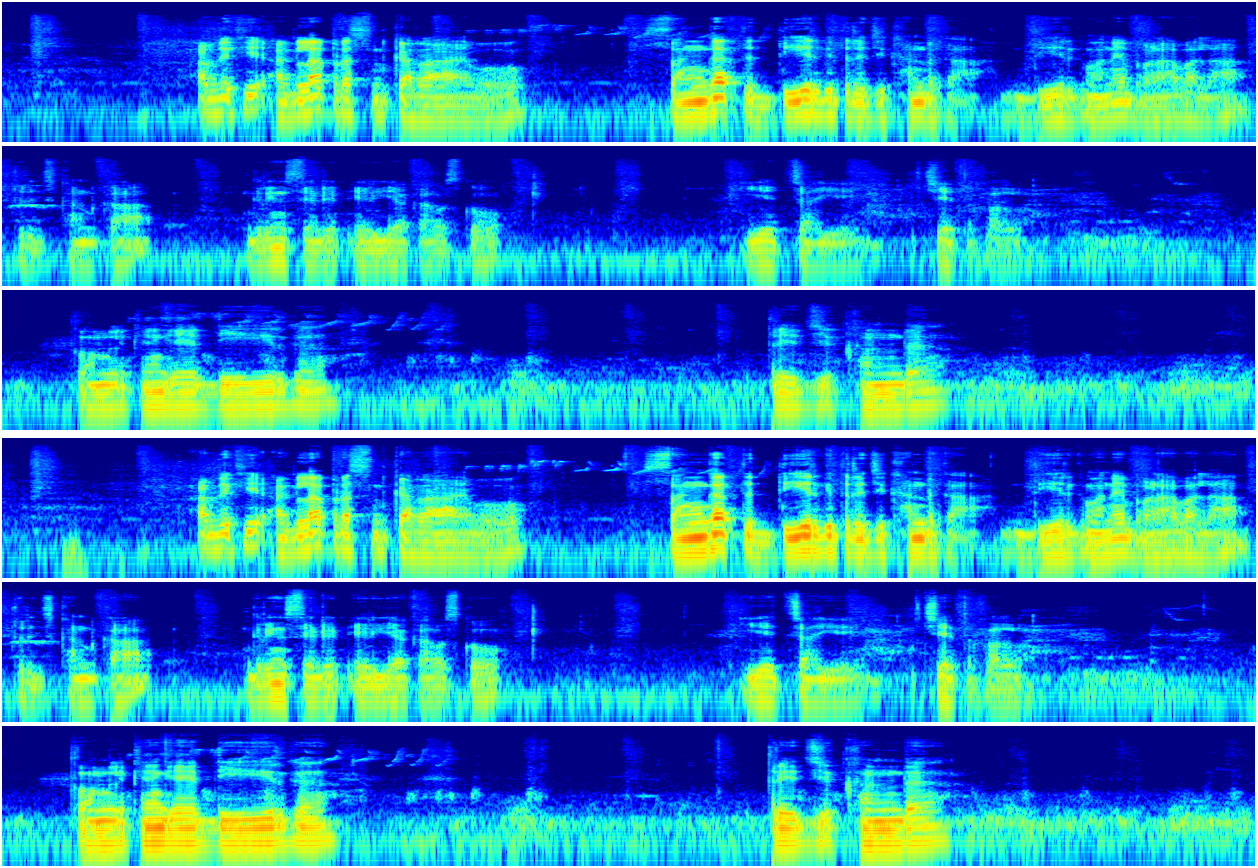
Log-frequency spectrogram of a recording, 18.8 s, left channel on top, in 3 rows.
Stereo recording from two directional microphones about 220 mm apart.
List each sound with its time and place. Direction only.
0.9 s speech: 30° right (ahead or behind)
10.0 s speech: 35° right (ahead or behind)
12.9 s speech: 40° right (ahead or behind)
16.3 s speech: 35° right (ahead or behind)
